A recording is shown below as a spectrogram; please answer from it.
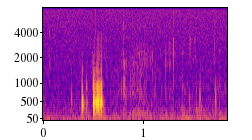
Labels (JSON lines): {"label": "biophony, knock croak", "recorder": "SoundTrap 300"}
